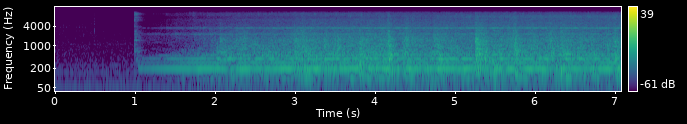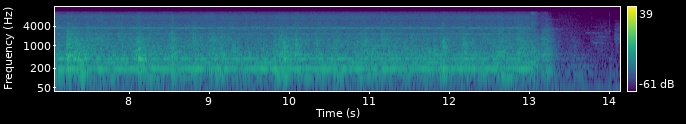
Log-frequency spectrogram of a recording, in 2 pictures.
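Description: Bosch WAB28220 front-loading washing machine tumbling its drum: the motor starts suddenly about a second in and turns the drum at a steady speed, with a constant hum and the laundry and water sloshing and thudding inside, then stops about a second before the end.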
